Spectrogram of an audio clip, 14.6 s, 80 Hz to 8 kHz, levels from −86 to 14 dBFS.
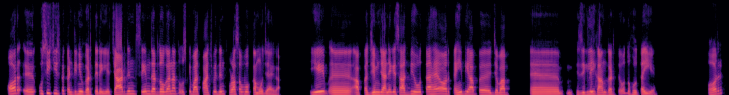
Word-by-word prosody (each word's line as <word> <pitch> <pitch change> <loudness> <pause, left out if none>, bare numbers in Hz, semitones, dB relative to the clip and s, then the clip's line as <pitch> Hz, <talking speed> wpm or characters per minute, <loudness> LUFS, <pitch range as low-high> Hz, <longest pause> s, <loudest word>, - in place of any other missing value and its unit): और 245 +3 +4
अ, 190 -6 -2
उसी 245 +3 -1
चीज़ 245 -3 -5
पे 245 - -4
कंटिन्यू 195 0 -1
करते 150 -4 0
रहिए, 130 0 -2
4 175 +7 +4
दिन 220 +1 -3
सेम 205 +2 -2
दर्द 210 -2 +2
होगा 200 +1 +3
ना, 230 +2 +1
तो - - -10
उसके 190 +2 -7
बाद 190 0 +3
5वें 185 +2 -1
दिन 195 +1 -1
थोड़ा-सा 190 +2 -1
वो 195 0 -2
कम 155 -2 0
हो 135 -2 0
जाएगा। 120 -1 -4 0.6
ये 190 +5 +6
अ, 155 -2 0
आपका 160 +1 0
जिम 180 +1 +3
जाने 180 +1 +3
के 190 - +1
साथ 175 -1 +2
भी - - -1
होता 195 0 +1
है 205 +2 +2
और 215 -1 +2
कहीं 165 +4 +2
भी 200 +1 -2
आप 185 -1 -14
अ, 165 -2 +2
जब 165 -1 0
आप 165 0 +3 0.5
अ, 145 0 +1 0.3
फिज़िकली 160 +7 -1
काम 170 -1 +1
करते 150 -3 -3
हो 135 - -4
तो - - -6
होता 150 -1 -3
ही 135 -4 +1
है। 115 - -8 1.1
और 200 - -1
180 Hz, 210 wpm, -23 LUFS, 155-200 Hz, 1.1 s, ये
